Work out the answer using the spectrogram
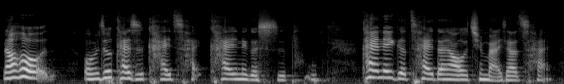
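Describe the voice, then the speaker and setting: A woman's voice: a little high, moderate pace. A middle-aged woman giving an earnest, emotional church testimony, often restarting her sentences. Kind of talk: personal faith testimony.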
